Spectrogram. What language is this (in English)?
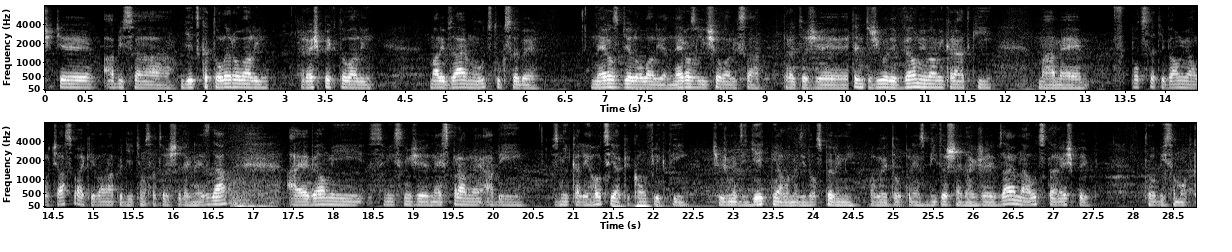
Slovak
